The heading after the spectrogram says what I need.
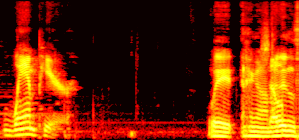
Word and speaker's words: Vampyr: example uh turns out the name of this game is actually pronounced wampir wait hang on i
